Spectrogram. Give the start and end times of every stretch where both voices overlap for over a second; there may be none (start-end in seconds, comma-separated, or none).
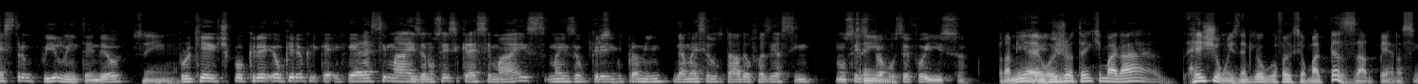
none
